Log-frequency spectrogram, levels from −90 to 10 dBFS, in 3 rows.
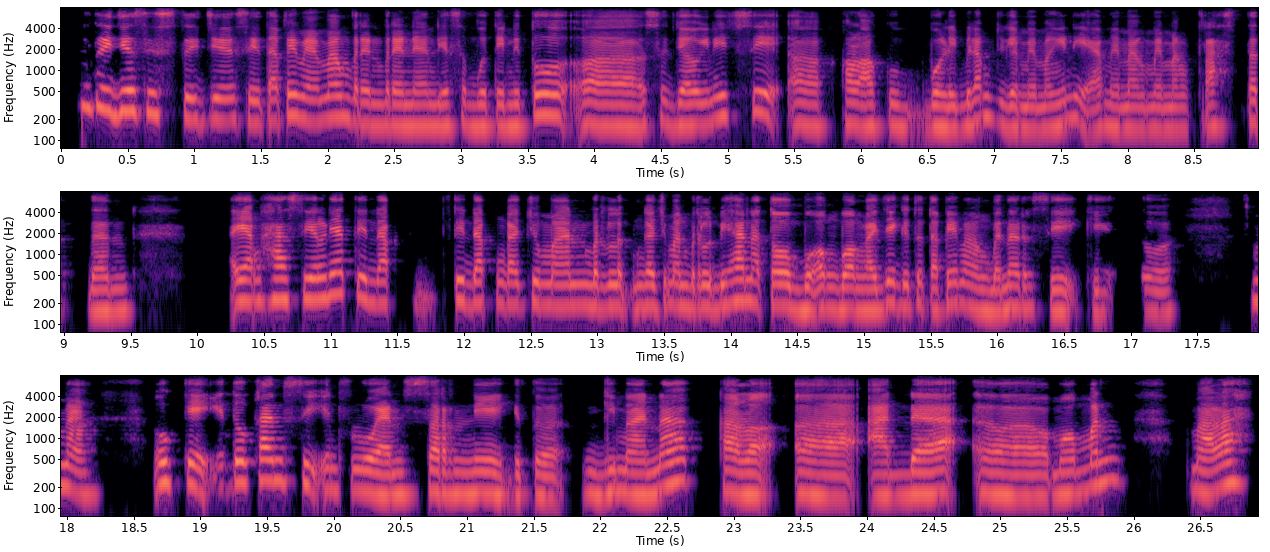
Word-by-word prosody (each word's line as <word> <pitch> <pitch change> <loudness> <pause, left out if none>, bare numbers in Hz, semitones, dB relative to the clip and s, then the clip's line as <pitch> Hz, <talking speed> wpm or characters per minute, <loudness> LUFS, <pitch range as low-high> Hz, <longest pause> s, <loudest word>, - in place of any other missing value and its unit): Setuju 280 -4 +4
sih 245 - 0
setuju 200 -1 -3 0.2
sih, 185 -1 0
tapi 225 +4 0
memang 205 +3 +1
brand-brand 165 -2 +1
yang 160 0 -1
dia 160 +1 -1
sebutin 160 -1 -4
itu, 160 - -5 0.3
eee, 160 -2 0
sejauh 165 -2 -1
ini 195 +4 -2 0.2
sih, 250 -2 +1
eee, 170 -1 -3 0.2
kalau 170 -2 0
aku 160 +1 -9 0.3
boleh 155 -1 +1
bilang 195 +5 -1
juga 155 -2 -2
memang 150 +1 -4
ini 210 +2 -6
ya, 140 - -2
memang 150 0 -4
memang 145 0 -5
trusted, 165 +3 -5 0.2
dan, 155 +1 -2 0.8
yang 215 0 +6
hasilnya 225 +3 +3
tidak 205 -5 0 0.4
tidak 200 -2 0
nggak 195 -1 -1
cuman 185 -1 -1
berleb 185 0 -2
nggak 180 +2 0
cuman 190 -2 -2
berlebihan 180 +4 +1
atau 190 -1 +2
bohong-bohong 170 0 +1
aja, 160 +5 0
gitu, 180 - -3
tapi 165 +4 -1
memang 165 -4 -2
benar 175 +3 0
sih, 155 -3 -3
gitu. 150 +1 -9 0.7
Nah, 165 -5 +3 0.5
oke, 225 0 +3 0.2
itu 200 +4 +2
kan, 250 0 +7 0.2
si 225 - -1 0.2
influencer 170 -2 +2 0.2
nih, 165 -1 +3 0.2
gitu, 155 +1 -5 0.5
gimana 165 +2 +2 0.4
kalau, 160 -3 +4 0.2
eee, 150 -3 +2 0.2
ada, 160 +3 +5 0.2
eee, 155 -3 0
momen 170 +7 +1 0.7
malah, 185 +7 +5
170 Hz, 140 wpm, -24 LUFS, 160-195 Hz, 0.8 s, kan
